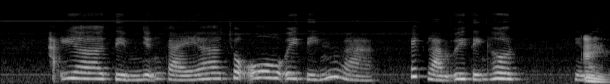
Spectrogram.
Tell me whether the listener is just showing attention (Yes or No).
No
